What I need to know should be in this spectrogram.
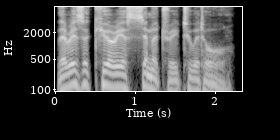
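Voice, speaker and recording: A man voicing a grave, brooding, cerebral detective in a storybook reading, speaking in measured, solemn aphorisms. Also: deep voice, very animated, dry recording, clean studio sound, voice pushed up. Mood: grim, musing.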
